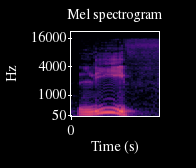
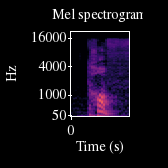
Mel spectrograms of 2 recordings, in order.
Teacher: 그러니까 푸 하고 모음을 넣어서 소리가 끊어지면 안 됩니다. 이게 지속음이니까 그냥 윗니빨로 아랫입술을 깨문 상태에서 바람이 지속적으로 빠져나와야 합니다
